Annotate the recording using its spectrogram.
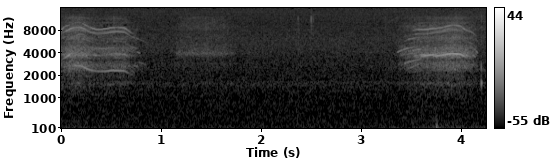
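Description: Near silence, with a faint high-pitched warbling tone just at the start and another near the end.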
